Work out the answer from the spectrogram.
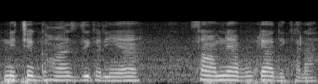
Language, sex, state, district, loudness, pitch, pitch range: Hindi, female, Haryana, Jhajjar, -15 LUFS, 195 Hz, 180-200 Hz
